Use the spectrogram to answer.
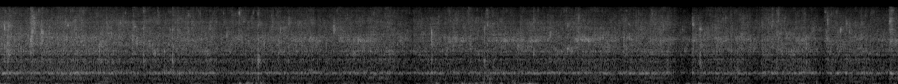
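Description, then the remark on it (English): Bacon sautés in olive oil in a pan over moderate heat to brown lightly, a dense, continuous crackle and hiss with no one talking, lasting the whole stretch without a break. “So saute the bacon in the oil over moderate heat for 2 to 3 minutes to brown lightly.”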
